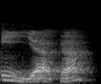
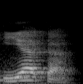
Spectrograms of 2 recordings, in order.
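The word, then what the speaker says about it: إِيَّاكَ: iya dadah nah Mundu yang seharusnya bertasydid padaku rupiah Iyakah yang bermakna adalah kepadamulah Ya Allah kami menyembah ada sebagian orang yang membacanya dengan menghilangkan pas hidupnya ya menghilangkan rotinya menjadi ia akan ia cara wudhu ini juga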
